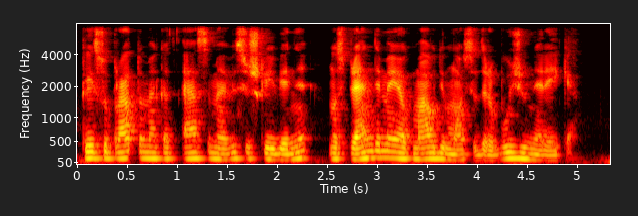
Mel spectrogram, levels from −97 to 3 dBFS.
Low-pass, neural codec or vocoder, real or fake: 7.2 kHz; none; real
